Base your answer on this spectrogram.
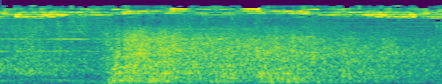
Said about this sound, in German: Was? In eurer Welt gibt es auch Gewitter?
